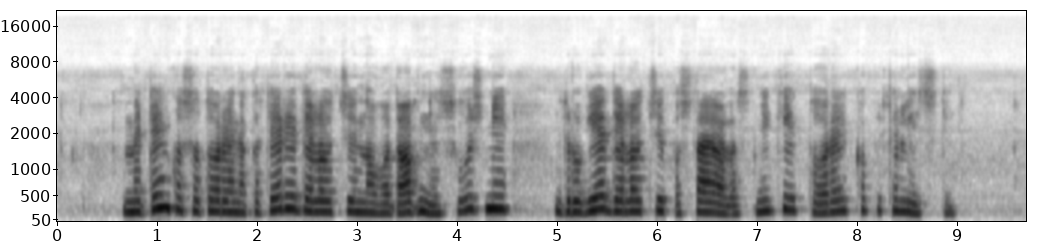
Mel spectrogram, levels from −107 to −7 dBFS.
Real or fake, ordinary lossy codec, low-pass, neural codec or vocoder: fake; none; 19.8 kHz; codec, 44.1 kHz, 7.8 kbps, Pupu-Codec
